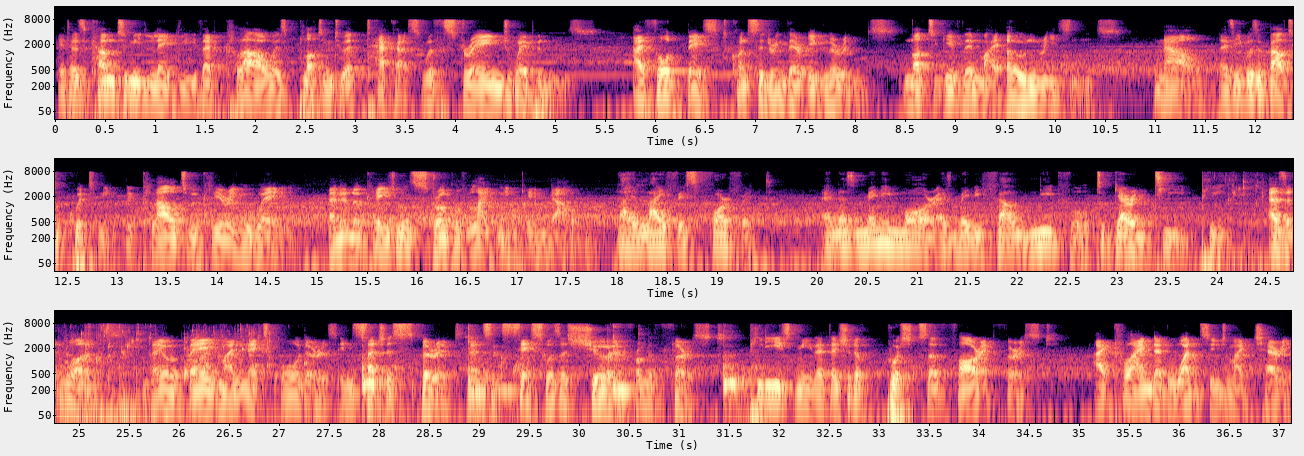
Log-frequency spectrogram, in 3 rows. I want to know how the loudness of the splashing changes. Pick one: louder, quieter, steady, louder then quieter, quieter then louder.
louder.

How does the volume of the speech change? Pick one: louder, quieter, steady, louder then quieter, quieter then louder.
steady.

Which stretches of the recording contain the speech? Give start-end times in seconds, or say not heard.
0.0-37.0.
